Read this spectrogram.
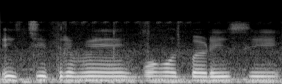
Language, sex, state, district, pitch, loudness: Hindi, female, Chhattisgarh, Raipur, 185 Hz, -12 LUFS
